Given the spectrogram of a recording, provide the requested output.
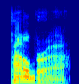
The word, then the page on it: pallbearer: British English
